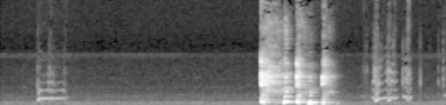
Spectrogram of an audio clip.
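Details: An adult woman gives a quick run of about four harsh coughs, and a cat meows before and after, seeming to respond to each cough.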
